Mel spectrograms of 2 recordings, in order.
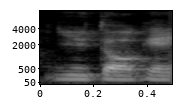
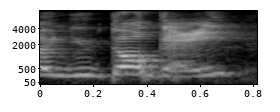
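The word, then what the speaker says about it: Udogie: going up to go you doggy people are saying that's how you say it save your doggy um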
